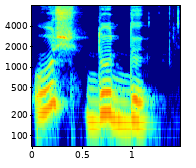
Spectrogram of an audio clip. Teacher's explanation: دال حرف جو ہے کلکلا کا ہے، اس کو آپ نے کلکلا کر کے پڑھنا ہے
